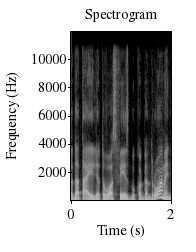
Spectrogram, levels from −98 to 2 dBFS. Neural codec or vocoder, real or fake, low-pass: autoencoder, 48 kHz, 32 numbers a frame, DAC-VAE, trained on Japanese speech; fake; 10.8 kHz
